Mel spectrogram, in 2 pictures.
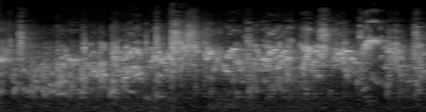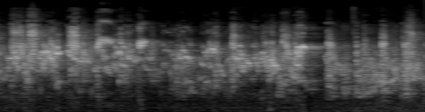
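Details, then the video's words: Pet budgies chirping: a steady wash of fast, scratchy twitters and high thin whistles, several birds overlapping. "CUTE PET BUDGIES CHIRPING"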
